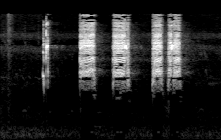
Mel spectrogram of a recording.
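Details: Black francolin in a three-bird calling contest in Nawabshah, Pakistan, giving one grating phrase: a brief tick followed by four loud scratchy notes, evenly spaced, the final pair nearly joined.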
